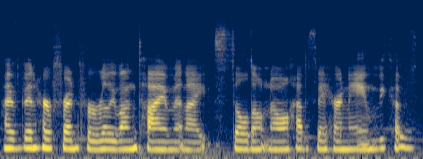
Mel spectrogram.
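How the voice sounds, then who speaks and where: A woman's voice: on the low side, flat delivery, fairly quick, fairly bright tone. Chatty, giggly woman narrating her painting. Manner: chatty, laughs often, rambling with fillers. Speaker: digital painting livestreamer. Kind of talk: casual live painting commentary.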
